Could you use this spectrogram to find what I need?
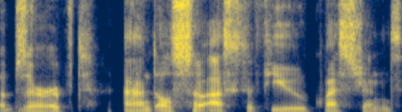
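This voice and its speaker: Dry and close with no echo, a man's voice sounds very deep and low. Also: quiet background. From Cyprus and England. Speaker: activist. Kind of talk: audience question at workshop. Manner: halting.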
